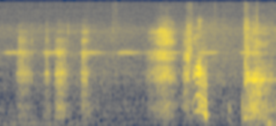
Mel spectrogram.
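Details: Short sniffs and breaths build to a forceful sneeze, then a second burst like nose blowing, from allergies: allergic sneezing.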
